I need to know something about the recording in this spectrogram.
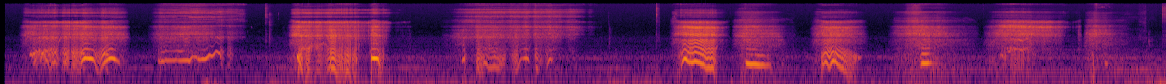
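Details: Wheezing (acted): an adult acts out labored, wheezy breaths and gasps, pretending to be dying; simulated, not a real patient.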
